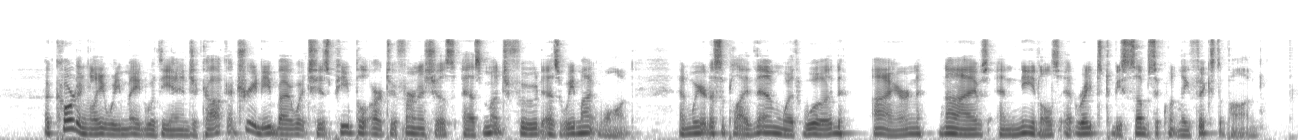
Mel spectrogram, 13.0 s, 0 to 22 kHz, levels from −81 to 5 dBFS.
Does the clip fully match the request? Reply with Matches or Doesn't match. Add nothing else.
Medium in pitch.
Doesn't match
